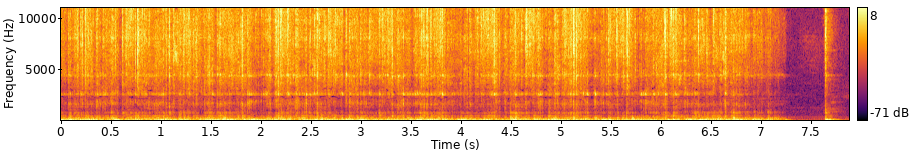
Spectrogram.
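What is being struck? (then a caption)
Coffee grounds in a granite mortar and pestle. A granite pestle rubs and grinds finer coffee grounds in a granite mortar, making a steady, low, gritty rumbling scrape for about seven seconds. The grinding then stops, followed by one brief knock.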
